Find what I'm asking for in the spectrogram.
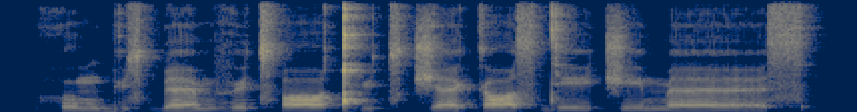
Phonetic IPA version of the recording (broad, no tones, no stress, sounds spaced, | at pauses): h o m ɡ͡b y s ɡ͡b æ m v ø t͡sʼ ɑː ǃʰ y t͡s t͡ʃ æ k ɑː s d eː t͡ʃ e m æː s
